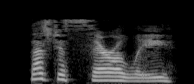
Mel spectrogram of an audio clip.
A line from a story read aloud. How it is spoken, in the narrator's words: Kyle sighed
